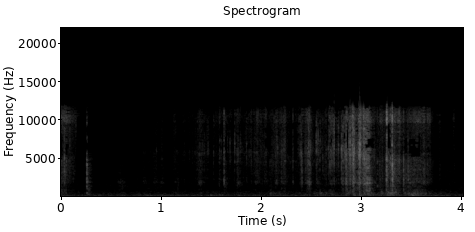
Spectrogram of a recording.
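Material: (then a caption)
Soap. A blade shaves and chips flakes from the surface of a solid, embossed orange-pink soap bar held in the hand. Quiet, bright, crisp scraping strokes grow gradually louder, peaking near the end before easing off.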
